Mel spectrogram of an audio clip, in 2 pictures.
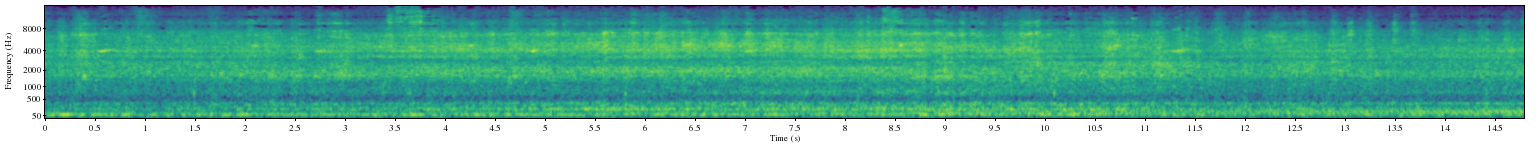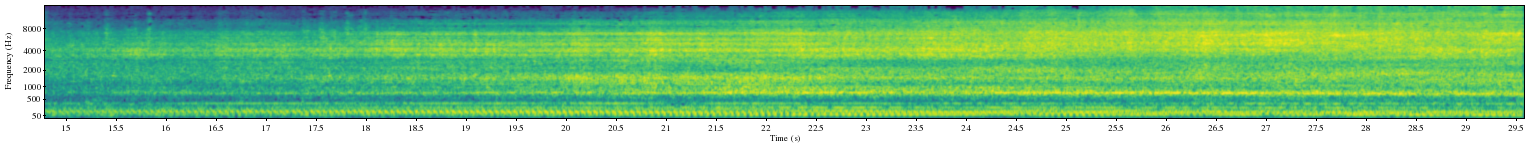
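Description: Freight train of covered hopper cars rolling past on the rails. Through the second half, a pair of mid-train diesel locomotives draws near, and their engines grow steadily louder until they are the loudest thing near the end.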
